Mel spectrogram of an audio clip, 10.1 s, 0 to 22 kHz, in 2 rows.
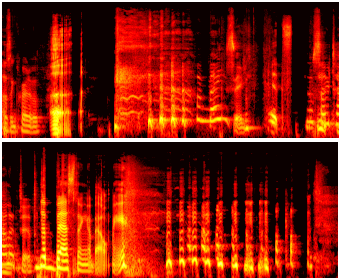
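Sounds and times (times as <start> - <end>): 
speech: 0.0 - 1.1, 3.4 - 10.0
person burping deliberately: 0.7 - 1.3
laughter: 6.8 - 9.7.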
